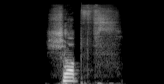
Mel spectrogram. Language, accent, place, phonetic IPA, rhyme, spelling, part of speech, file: German, Germany, Berlin, [ʃɔp͡fs], -ɔp͡fs, Schopfs, noun, De-Schopfs.ogg
- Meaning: genitive singular of Schopf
